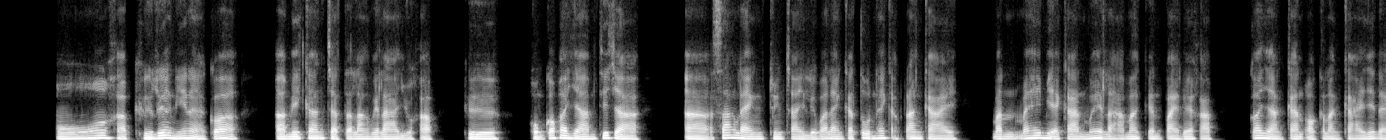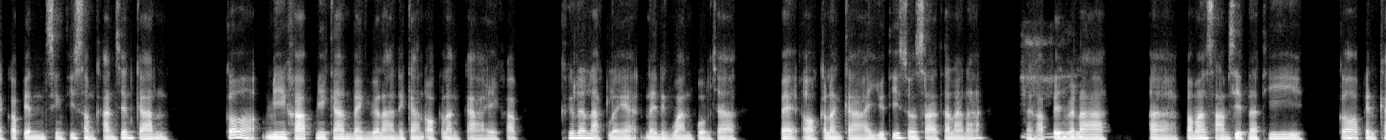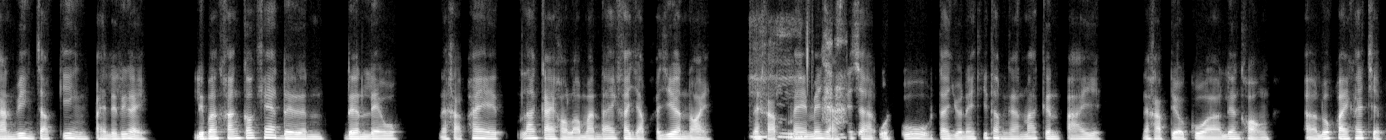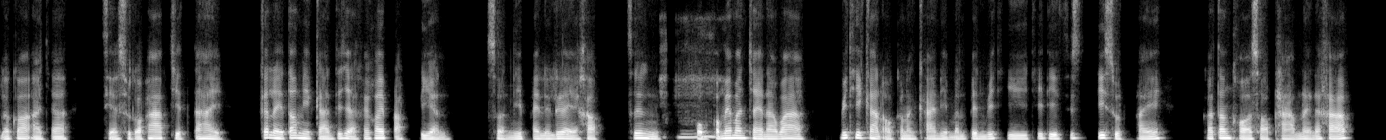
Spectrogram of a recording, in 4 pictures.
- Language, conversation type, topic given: Thai, advice, ทำอย่างไรจึงจะรักษาแรงจูงใจและไม่หมดไฟในระยะยาว?
- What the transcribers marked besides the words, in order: other background noise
